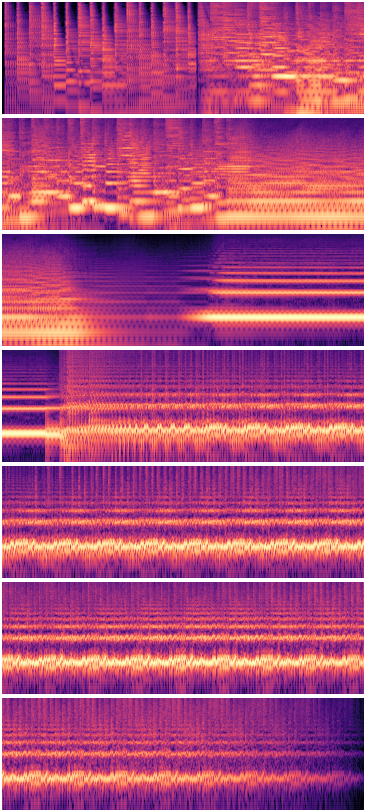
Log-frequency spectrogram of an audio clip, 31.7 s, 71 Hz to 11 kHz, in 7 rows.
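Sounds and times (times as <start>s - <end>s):
plucked Evolver synthesizer: 0.0s - 31.6s.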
